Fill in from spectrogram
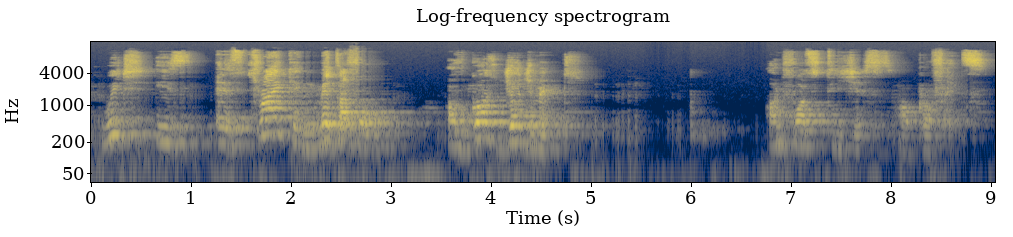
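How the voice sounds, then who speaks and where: A man preaching a sermon as a pastor, solemn and admonishing, repeating phrases for emphasis. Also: high voice. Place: church hall during a service. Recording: echoey room, distant microphone.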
